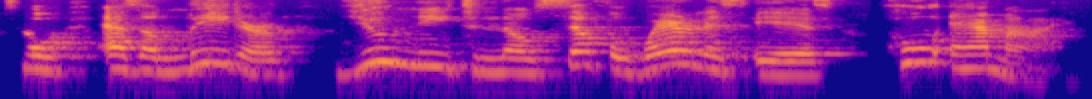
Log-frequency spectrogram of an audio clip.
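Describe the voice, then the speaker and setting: Audible room echo surrounds a woman with a fairly high pitch. She speaks at a fairly slow pace with lively intonation. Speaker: minister and leadership teacher. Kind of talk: casual chat. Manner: commanding.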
